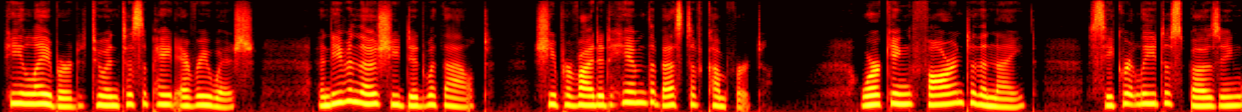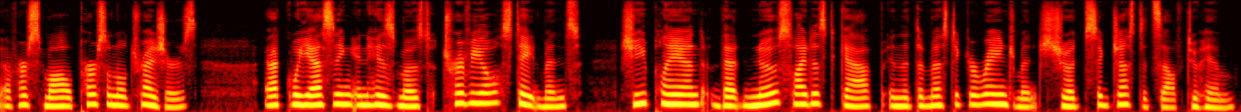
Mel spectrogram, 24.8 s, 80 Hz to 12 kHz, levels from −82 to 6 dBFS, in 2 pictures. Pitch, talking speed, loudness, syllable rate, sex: 235 Hz, 125 wpm, -18 LUFS, 4.2 syllables/s, female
